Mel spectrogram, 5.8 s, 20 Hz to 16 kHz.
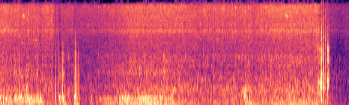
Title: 95 Chevy 3500 rough idle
